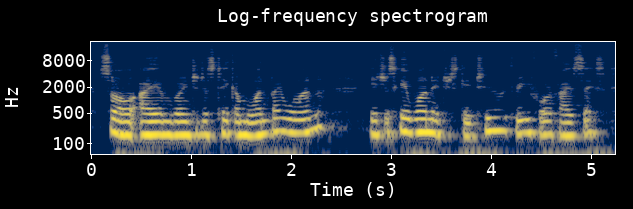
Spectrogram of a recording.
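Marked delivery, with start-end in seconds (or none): none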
